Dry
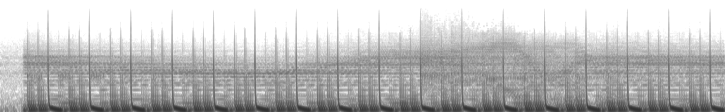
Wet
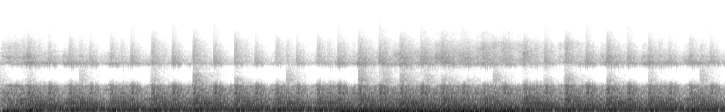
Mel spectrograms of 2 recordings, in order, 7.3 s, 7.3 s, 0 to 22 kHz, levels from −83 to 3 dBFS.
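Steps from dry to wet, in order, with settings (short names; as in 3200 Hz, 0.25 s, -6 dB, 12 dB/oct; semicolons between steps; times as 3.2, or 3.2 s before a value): FFT band-reject 920–2400 Hz; tilt shelf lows +8.5 dB, about 1300 Hz; notches 50/100/150 Hz; negative-ratio compressor -25 dBFS, ratio -1; tremolo 14 Hz, depth 48%; one-sided clip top -18 dBFS, bottom -16.5 dBFS; 3.13–5.13 frequency-shifting echo 0.246 s, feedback 48%, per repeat -75 Hz, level -5 dB; reverb RT60 0.60 s, pre-delay 5 ms, DRR -10.5 dB; Doppler distortion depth 0.22 ms; gain -4 dB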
